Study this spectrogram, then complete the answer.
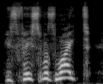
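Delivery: ordinary delivery, nothing marked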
